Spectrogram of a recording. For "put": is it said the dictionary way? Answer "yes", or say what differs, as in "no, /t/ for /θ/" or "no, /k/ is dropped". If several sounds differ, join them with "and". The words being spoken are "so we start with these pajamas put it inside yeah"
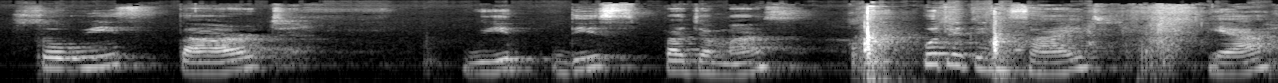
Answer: yes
